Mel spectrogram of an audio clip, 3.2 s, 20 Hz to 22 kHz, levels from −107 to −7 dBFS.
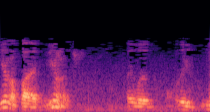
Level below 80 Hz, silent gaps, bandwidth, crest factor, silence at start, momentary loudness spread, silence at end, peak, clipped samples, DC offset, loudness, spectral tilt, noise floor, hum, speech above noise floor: -58 dBFS; none; 5.4 kHz; 18 dB; 0 s; 13 LU; 0 s; -10 dBFS; under 0.1%; under 0.1%; -29 LUFS; -10 dB/octave; -51 dBFS; none; 23 dB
